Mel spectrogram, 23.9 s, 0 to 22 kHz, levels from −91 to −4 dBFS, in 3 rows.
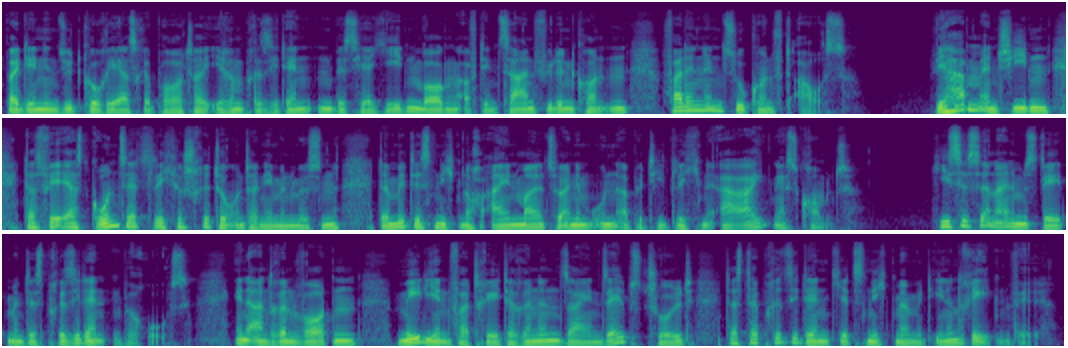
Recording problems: none

